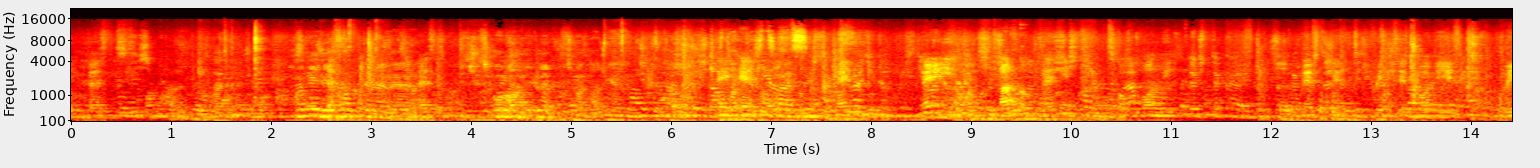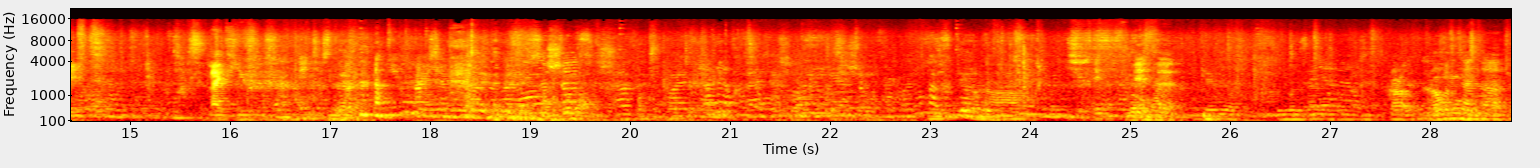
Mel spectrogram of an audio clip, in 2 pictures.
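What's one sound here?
A young man lectures steadily into a microphone in a room with some echo.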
